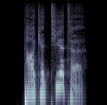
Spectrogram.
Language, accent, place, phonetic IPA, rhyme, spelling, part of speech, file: German, Germany, Berlin, [paʁkɛˈtiːɐ̯tə], -iːɐ̯tə, parkettierte, adjective / verb, De-parkettierte.ogg
- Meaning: inflection of parkettieren: 1. first/third-person singular preterite 2. first/third-person singular subjunctive II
